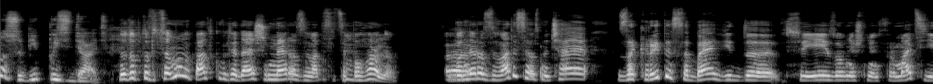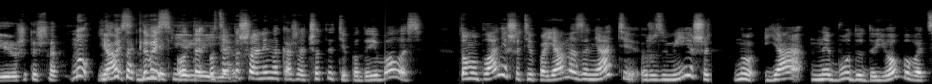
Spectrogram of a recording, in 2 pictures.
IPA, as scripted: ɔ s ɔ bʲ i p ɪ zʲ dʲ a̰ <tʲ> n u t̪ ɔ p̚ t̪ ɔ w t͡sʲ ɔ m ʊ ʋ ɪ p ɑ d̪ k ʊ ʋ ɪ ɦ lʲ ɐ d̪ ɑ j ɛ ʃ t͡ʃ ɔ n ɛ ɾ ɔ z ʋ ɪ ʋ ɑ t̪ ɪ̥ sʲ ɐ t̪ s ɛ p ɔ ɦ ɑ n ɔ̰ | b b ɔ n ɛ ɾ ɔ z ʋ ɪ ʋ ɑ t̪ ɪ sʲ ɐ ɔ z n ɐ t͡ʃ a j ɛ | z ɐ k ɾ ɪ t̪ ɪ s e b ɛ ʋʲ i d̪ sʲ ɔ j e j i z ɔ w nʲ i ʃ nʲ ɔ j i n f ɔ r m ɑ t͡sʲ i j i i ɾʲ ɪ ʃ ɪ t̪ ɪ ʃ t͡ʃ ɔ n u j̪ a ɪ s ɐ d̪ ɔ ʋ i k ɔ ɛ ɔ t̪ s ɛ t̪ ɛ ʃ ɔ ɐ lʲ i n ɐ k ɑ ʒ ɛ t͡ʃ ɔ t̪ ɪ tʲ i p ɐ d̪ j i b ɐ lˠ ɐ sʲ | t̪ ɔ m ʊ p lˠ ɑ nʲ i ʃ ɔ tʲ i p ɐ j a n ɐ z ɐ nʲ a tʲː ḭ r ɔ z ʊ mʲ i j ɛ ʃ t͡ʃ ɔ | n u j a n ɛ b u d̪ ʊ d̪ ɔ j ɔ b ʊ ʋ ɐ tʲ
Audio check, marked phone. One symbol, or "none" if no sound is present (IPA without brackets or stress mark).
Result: tʲ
